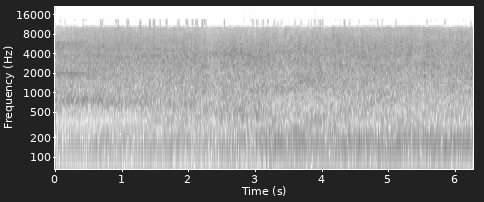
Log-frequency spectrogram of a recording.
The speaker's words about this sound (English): Daytona International Speedway, we love our country, and it's truly an honor to be with all of you at the Great American Race. Gentlemen, start your engines.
